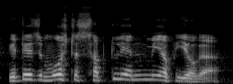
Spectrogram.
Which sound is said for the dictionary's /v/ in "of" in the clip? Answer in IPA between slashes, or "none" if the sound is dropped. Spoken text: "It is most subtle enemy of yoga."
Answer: /p/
